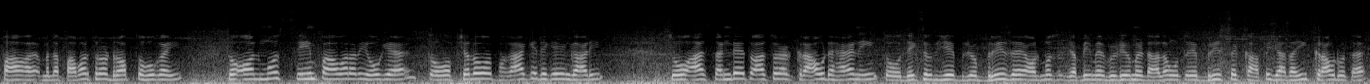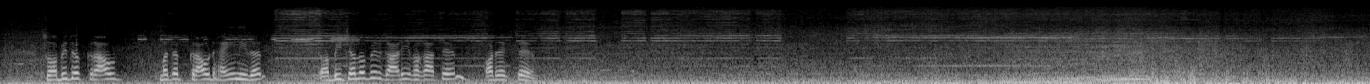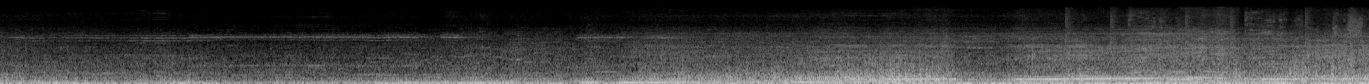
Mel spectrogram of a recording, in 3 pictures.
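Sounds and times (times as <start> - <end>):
motorcycle engine accelerating: 33.8 - 41.0.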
